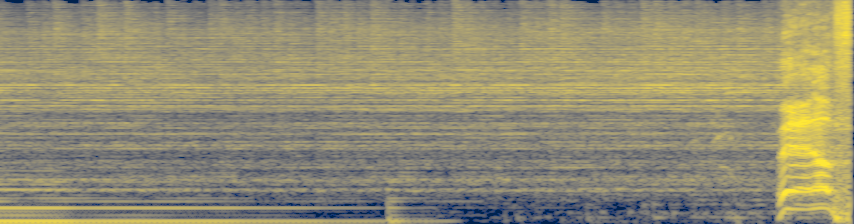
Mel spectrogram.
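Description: A held electric guitar note rings on and fades over about three seconds, stopped with a small click; a quiet stretch follows, then the guitar and drums crash back in loudly at the very end.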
